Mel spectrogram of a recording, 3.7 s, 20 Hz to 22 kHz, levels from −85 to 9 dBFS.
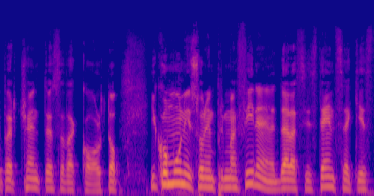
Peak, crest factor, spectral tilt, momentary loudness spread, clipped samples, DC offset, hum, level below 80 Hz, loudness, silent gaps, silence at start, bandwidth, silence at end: -10 dBFS; 20 dB; -5.5 dB/octave; 10 LU; under 0.1%; under 0.1%; none; -58 dBFS; -29 LUFS; none; 0 s; 13.5 kHz; 0.05 s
